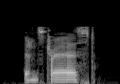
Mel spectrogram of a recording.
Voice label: "unstressed", english; adjectives

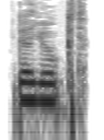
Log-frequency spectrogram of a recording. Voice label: "gejuckt", German; adjectives

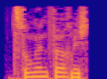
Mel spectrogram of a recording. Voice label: "zungenförmig", German; adjectives

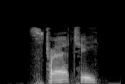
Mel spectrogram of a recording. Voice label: "stretchy", English; adjectives

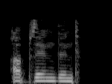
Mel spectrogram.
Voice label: "absendend", German; adjectives

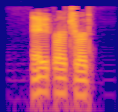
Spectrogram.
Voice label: "apertured", English; adjectives

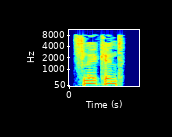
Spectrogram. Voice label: "fleckend", German; adjectives

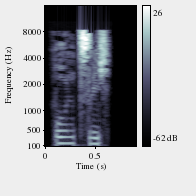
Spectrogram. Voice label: "runzlig", German; adjectives

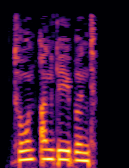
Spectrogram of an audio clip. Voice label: "tonangebend", German; adjectives

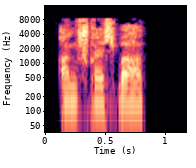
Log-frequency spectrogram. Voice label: "ansprechbar", German; adjectives

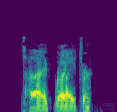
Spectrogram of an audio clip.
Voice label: "typewriter", English; nouns

